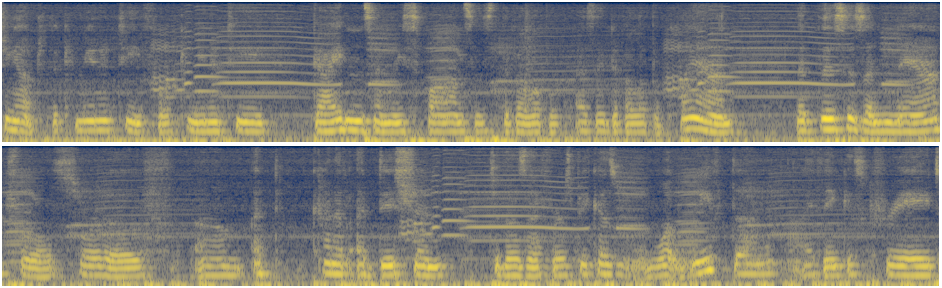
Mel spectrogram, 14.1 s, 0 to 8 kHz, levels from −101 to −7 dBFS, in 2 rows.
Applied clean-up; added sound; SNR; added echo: none; Harmonica; 16 dB; reverberation time 0.2 s.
